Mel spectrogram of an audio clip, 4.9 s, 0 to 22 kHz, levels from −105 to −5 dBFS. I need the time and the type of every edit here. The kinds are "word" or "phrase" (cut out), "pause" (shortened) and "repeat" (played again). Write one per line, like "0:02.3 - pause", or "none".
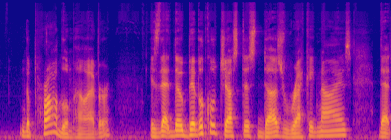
none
